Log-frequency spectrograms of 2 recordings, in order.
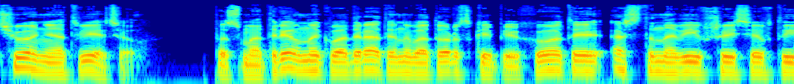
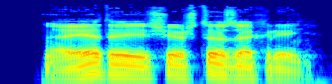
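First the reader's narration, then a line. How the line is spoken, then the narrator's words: Gloomy question. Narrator (Russian): мрачно спросил я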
